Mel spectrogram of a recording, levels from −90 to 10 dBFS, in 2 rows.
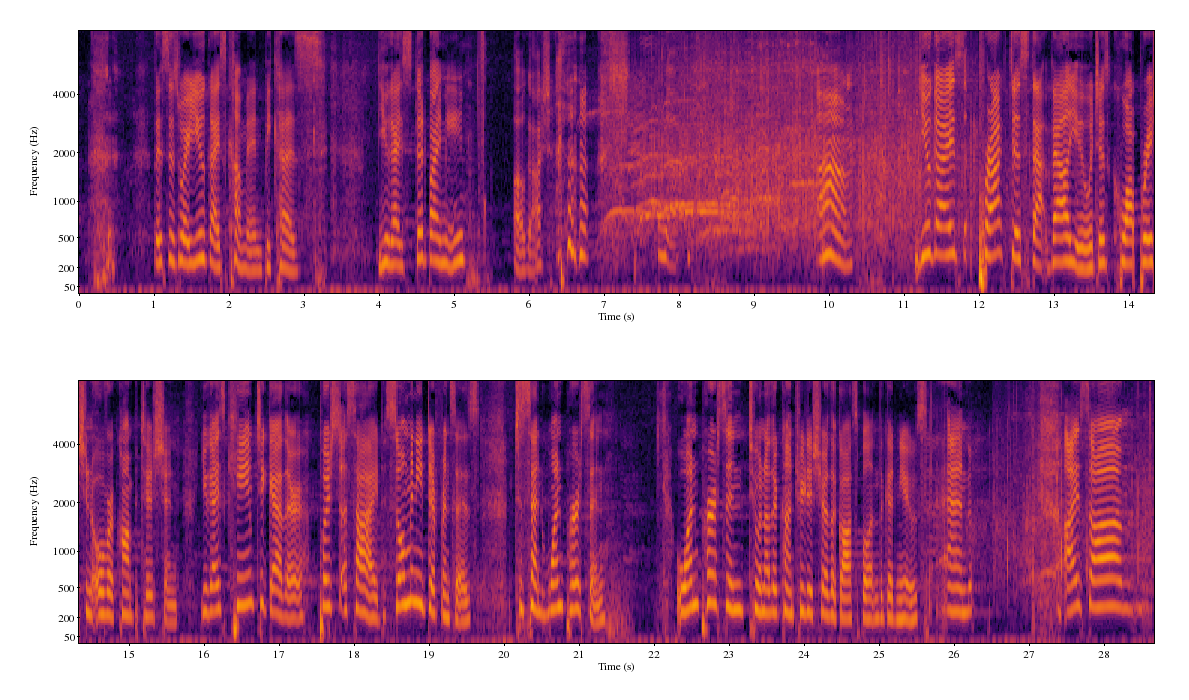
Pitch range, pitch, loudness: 220-300 Hz, 255 Hz, -18 LUFS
